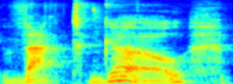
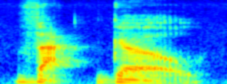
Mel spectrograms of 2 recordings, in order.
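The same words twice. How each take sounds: First: The t of 'that' is fully pronounced. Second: The t of 'that' becomes a glottal stop. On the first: The speaker calls it wrong. "we can't say that girl" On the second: The speaker calls it right. "I swallow the T and transform it into this glottal stop"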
